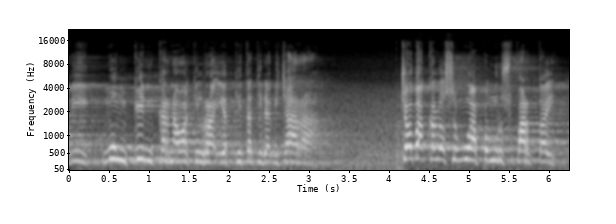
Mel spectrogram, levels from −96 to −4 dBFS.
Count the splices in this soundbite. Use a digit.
1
